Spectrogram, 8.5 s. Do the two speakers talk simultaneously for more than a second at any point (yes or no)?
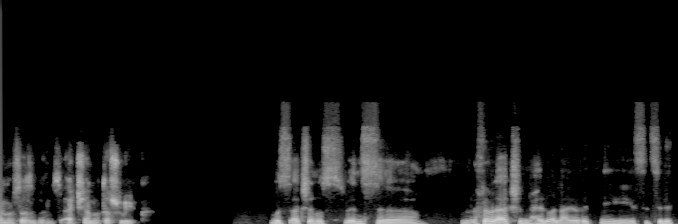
no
